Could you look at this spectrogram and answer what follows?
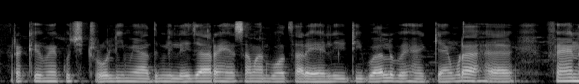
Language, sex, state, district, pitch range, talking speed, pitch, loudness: Hindi, male, Andhra Pradesh, Chittoor, 135-145 Hz, 205 wpm, 140 Hz, -23 LUFS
